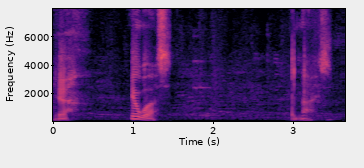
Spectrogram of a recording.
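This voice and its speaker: An actor playing a guilt-ridden young man in an audio drama, speaking softly and haltingly, often trailing off to near-whispers. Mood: wistful. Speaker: [name].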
